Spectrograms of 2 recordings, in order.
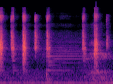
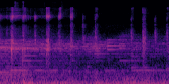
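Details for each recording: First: First-gen AirPods Pro right earbud after replacing a speaker that crackled, especially at high volume: clean, clear music with no crackle or buzz; normal playback. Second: First-gen Apple AirPods Pro, right earbud playing music: choppy sound with sharp crackles at a steady pace over a buzzy tone, worse at high volume, not clogged; the speaker driver has failed and needs replacement.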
